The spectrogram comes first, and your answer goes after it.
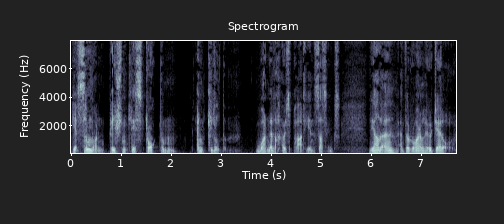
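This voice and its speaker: A man's voice: medium pitch, very animated, normal speed, creaky, husky, heavily acted. An older male actor with an English accent playing an eccentric, brilliant detective doctor in a radio drama, ponderous and kindly. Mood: sombre narration. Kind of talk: radio drama acting and narration.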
